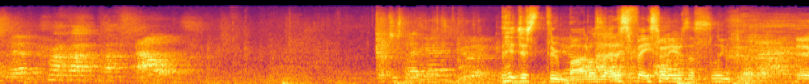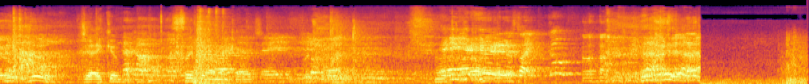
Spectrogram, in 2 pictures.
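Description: Several young men talk excitedly among themselves.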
